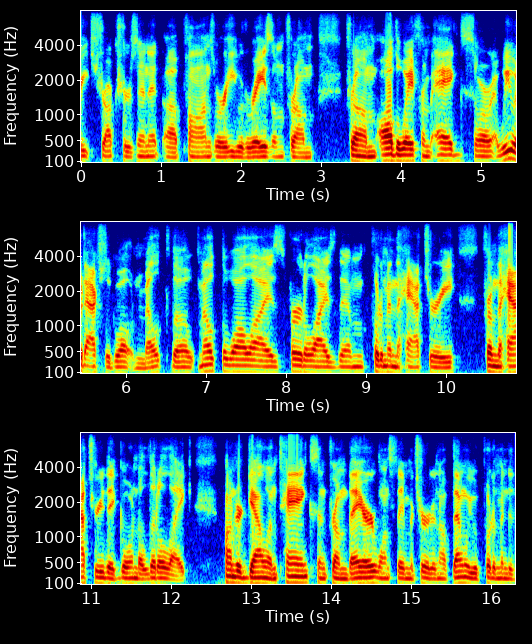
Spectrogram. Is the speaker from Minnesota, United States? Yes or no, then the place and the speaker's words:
yes; Ada, Minnesota, United States; I grew up in Ada, Minnesota.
